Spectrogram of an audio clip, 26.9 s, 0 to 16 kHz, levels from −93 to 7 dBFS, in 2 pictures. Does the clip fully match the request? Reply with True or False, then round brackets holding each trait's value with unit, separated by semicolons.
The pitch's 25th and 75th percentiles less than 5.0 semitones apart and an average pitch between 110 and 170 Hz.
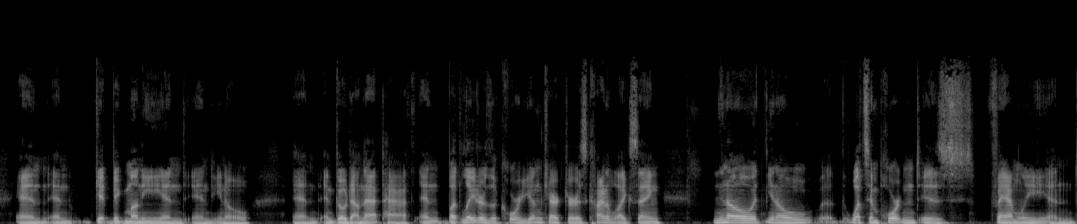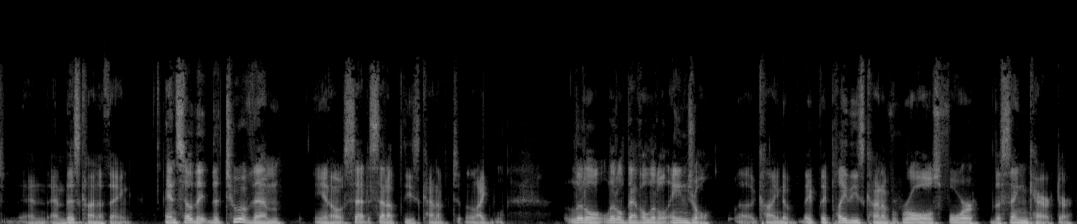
True (3.8 semitones; 115 Hz)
